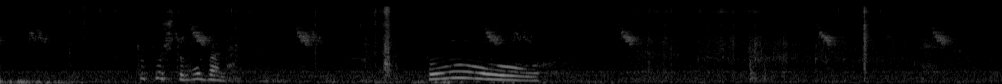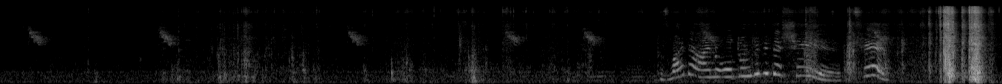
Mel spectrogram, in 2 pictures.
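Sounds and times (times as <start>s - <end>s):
bird chirping: 2.9s - 3.3s, 4.8s - 6.5s, 8.1s - 9.6s, 10.2s - 10.9s, 11.6s - 12.1s, 13.4s - 13.8s, 15.0s - 17.3s.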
